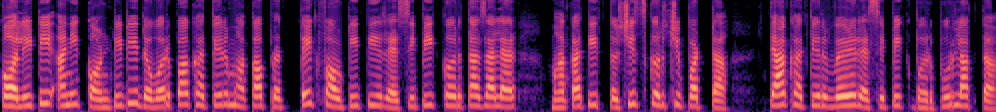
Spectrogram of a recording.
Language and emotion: Goan Konkani, neutral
